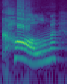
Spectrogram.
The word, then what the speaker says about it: calm: بچه یادتون یه مدت مود شده بود keep calm and مثلا فلان، و دقت کنین calm هم calm میتونه تلفظ بشه هم calm، جفتش هم درسته.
